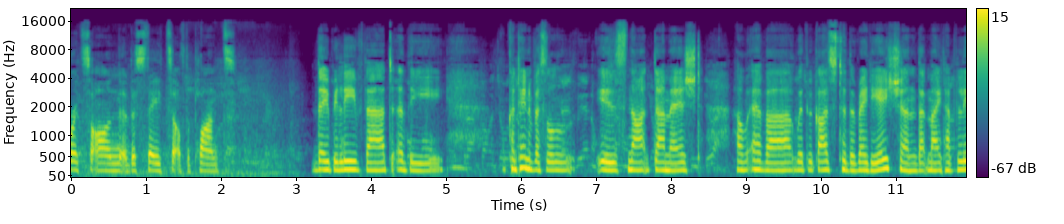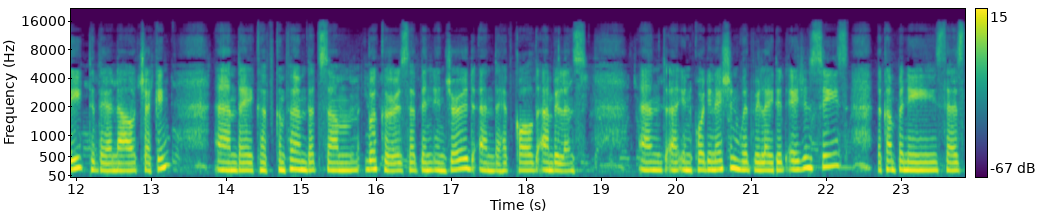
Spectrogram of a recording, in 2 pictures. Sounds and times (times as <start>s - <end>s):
Speech: 0.0s - 2.2s, 3.2s - 23.8s.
